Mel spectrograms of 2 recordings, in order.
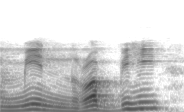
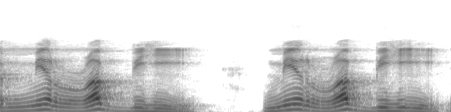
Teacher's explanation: Di sini idgham bila qunnah. Masuk tanpa dengung.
